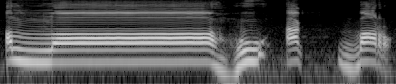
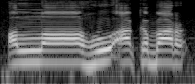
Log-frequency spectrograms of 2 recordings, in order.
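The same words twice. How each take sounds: First: The k in akbar is light, without a vowel. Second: The k in akbar gets an extra vowel. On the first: The speaker calls it right. "मैं पढ़ के सुनाता हूँ।" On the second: The speaker calls it wrong. "ऐसे आम तौर पर लोग इस गलती को अंजाम देते हैं"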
